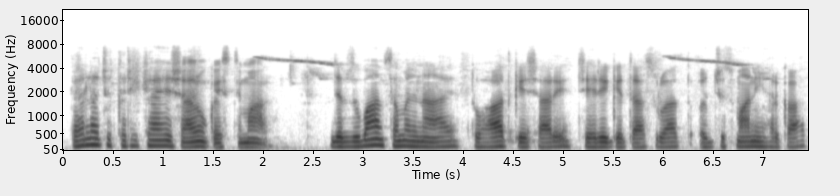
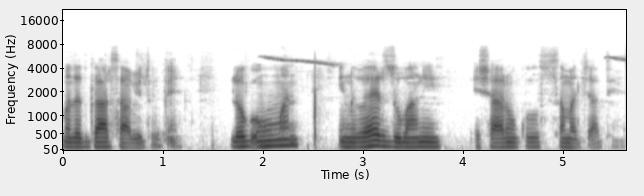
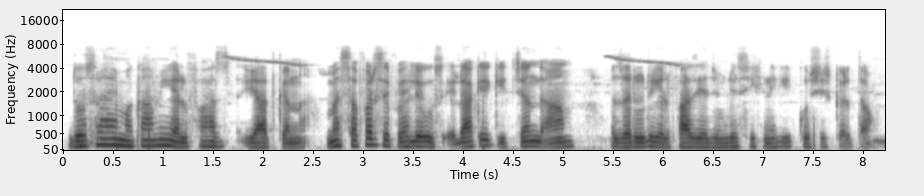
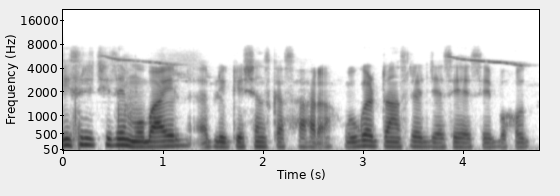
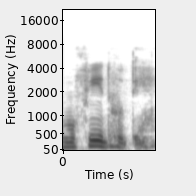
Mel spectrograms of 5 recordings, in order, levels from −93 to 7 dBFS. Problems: constant background noise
